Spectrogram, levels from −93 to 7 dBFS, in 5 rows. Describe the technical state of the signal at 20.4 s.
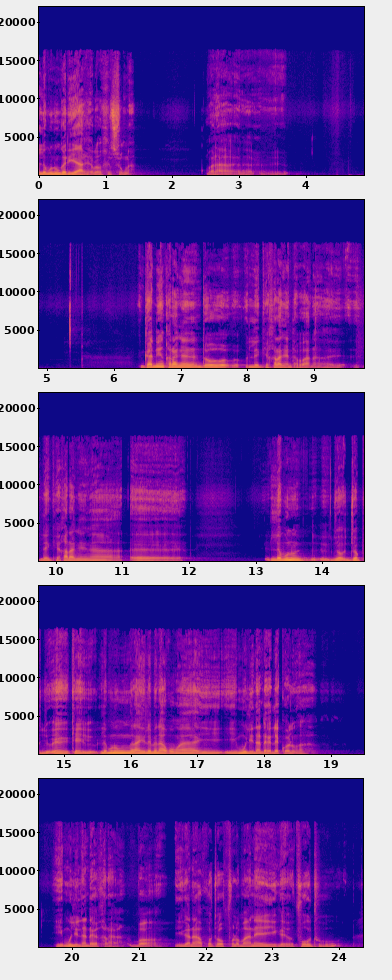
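At 20.4 s the speech signal is intact, with no technical fault present at that point.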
